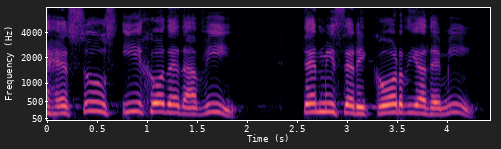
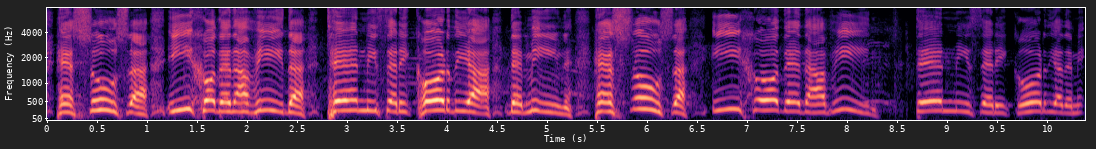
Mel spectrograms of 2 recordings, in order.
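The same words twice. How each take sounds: First: Said in the usual way. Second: Loud, drawn-out plea; crying out. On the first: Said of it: "cuando Bartimeo dice esto". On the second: Acted. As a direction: cry out slowly for mercy from the pulpit. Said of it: "Y empieza a gritar". (clamor a gritos, suplicante)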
